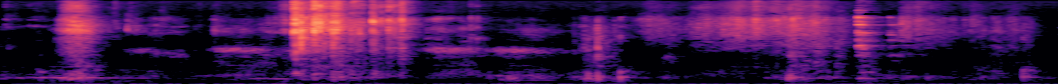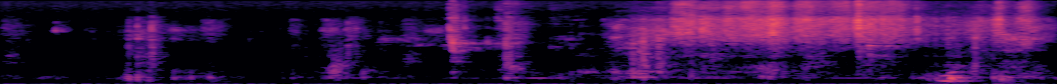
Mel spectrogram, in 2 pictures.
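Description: Close-up eating sounds of crunchy snacks: crunching and rustling with sharp clicks and light clinks, loudest about a second and a half in and again near the end.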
